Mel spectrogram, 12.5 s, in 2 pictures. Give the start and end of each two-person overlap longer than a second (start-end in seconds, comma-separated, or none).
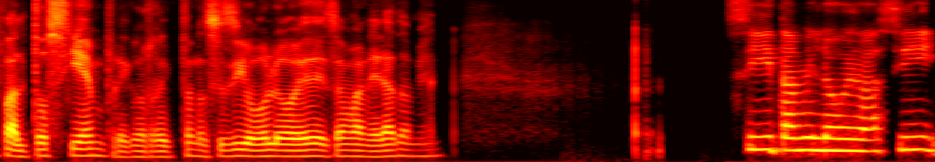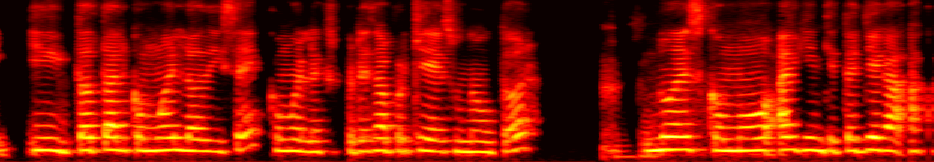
none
